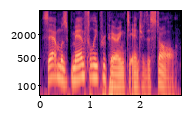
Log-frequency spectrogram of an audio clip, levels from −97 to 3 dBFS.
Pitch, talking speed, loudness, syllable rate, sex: 125 Hz, 170 wpm, -16 LUFS, 4.8 syllables/s, male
